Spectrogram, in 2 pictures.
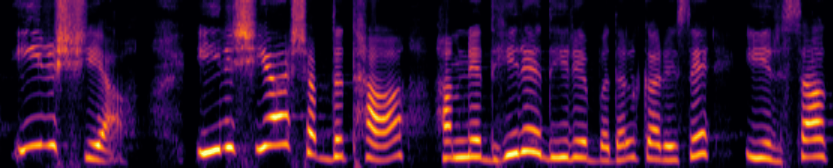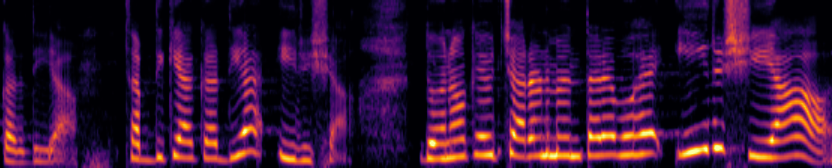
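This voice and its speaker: A young Hindi teacher with a high-sitting voice leads an online exam-prep lesson. She explains step by step and repeats each answer back as a question.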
